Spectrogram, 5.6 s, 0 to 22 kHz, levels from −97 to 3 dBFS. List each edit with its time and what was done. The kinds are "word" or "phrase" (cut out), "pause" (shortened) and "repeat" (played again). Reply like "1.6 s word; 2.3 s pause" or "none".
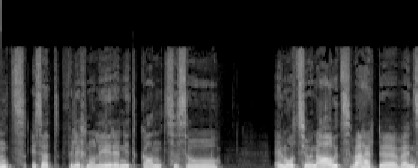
none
